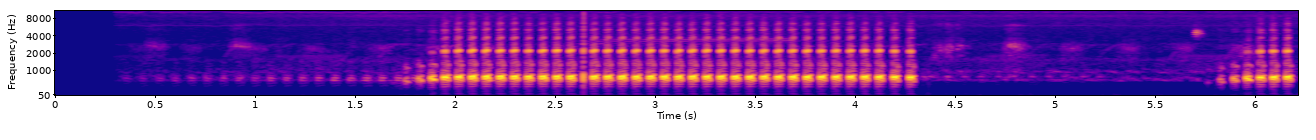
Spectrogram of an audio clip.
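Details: Rhinella margaritifera toad giving a loud pulsed trill of rapid, evenly spaced notes that lasts about two and a half seconds. A second trill starts right at the end, over a faint buzzing background of pulses.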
